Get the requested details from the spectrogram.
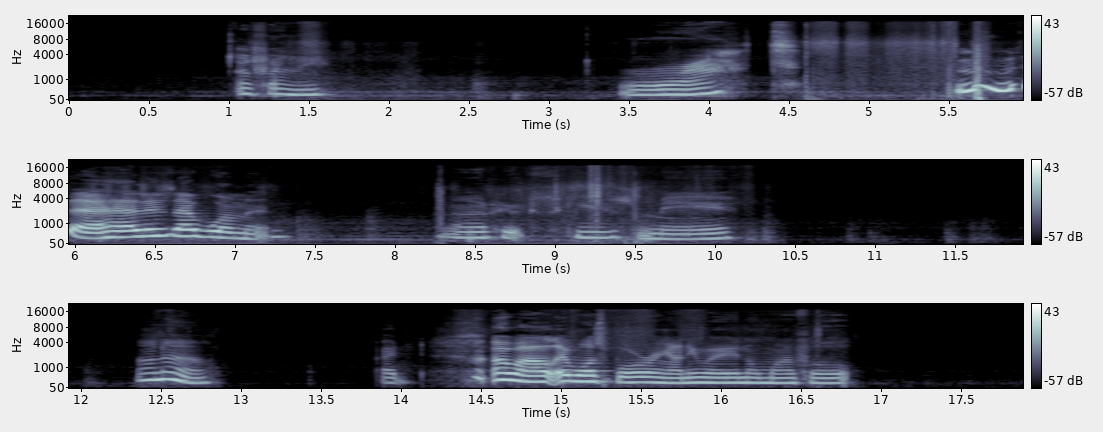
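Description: A young girl talks animatedly, close to a microphone.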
